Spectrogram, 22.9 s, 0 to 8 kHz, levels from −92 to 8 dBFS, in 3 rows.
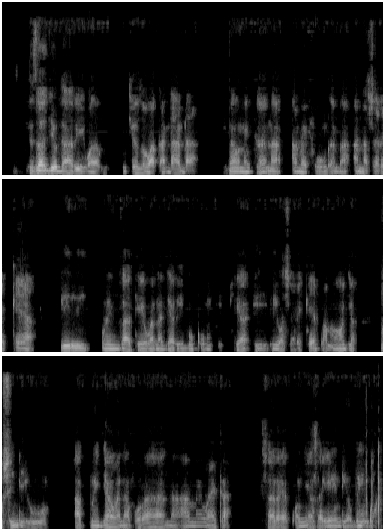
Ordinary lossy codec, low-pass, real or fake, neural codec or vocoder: AAC, 32 kbps; 7.2 kHz; fake; codec, 16 kHz, 8 kbps, FunCodec, trained on LibriTTS, 25 frames a second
